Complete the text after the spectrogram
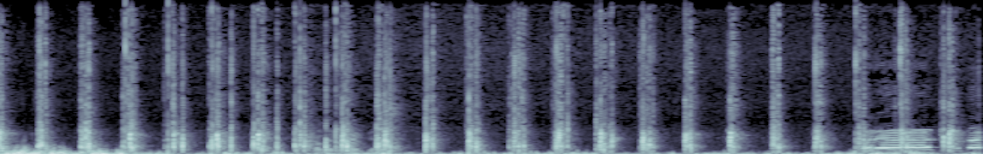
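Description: A group of young men clap their hands in unison.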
